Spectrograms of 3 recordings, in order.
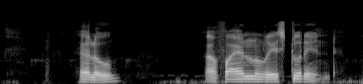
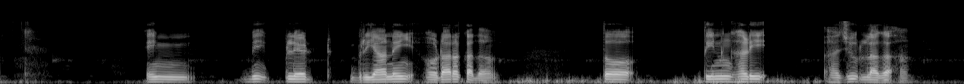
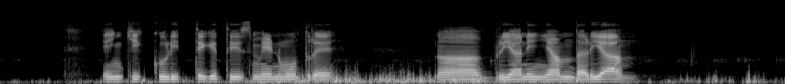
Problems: background sounds at intervals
